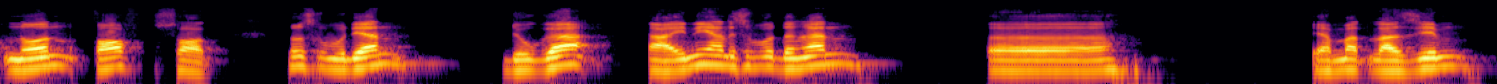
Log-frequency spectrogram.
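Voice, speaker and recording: A man teaching tajwid in a relaxed, conversational way. He fills his talk with "ya", quizzes his students and drawls out the letters he is teaching. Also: fairly high pitch. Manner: explains step by step, asks students questions, many "ya" fillers. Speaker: Quran recitation teacher. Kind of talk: casual tajwid lesson with chanted examples. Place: online class or recorded study session.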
